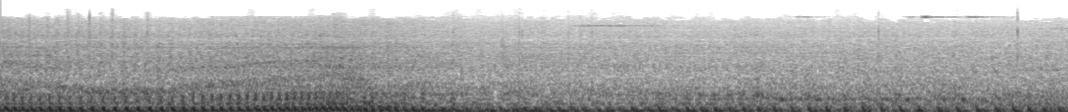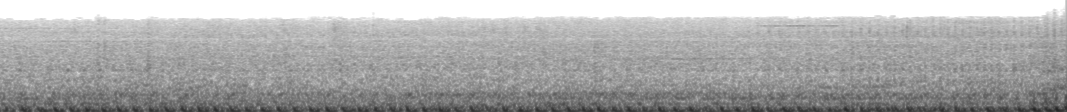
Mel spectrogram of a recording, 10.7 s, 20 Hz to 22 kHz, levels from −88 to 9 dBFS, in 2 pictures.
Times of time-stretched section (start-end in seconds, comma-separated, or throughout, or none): none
